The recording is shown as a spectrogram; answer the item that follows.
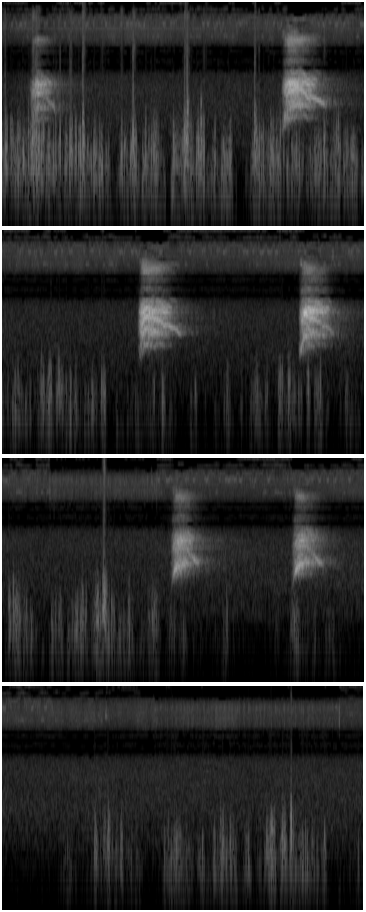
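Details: Ezo red fox in Hokkaido giving threat calls: six harsh, hoarse screams, each dropping in pitch, spaced about two to three seconds apart, over background music and an occasional human voice.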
